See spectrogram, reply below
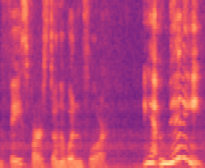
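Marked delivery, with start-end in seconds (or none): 2.2-3.0 loud, high cry of alarm. A narrator's reading. Girl crying out as her aunt faints, loud high alarm. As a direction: call out as she drops to the floor. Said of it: "I cry".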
